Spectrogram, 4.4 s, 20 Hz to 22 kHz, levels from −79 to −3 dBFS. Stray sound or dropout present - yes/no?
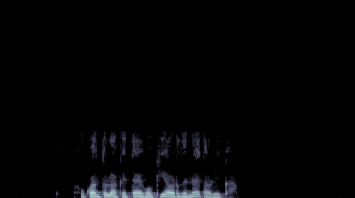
no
